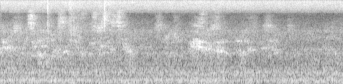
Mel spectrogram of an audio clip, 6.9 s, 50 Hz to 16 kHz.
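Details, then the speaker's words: 52" Home Decorators Tahiti Breeze ceiling fan on high, truss-mounted: a steady low hum with a faint fixed tone near 240 Hz holds under the airflow rush. The motor hums on high in either direction. "ar it hum every time it goes to high on any direction, but it's humming pretty decently. I don't know if I think the one at my grandparents' house had hummed a little bit like this. I don't think it was that loud though."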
